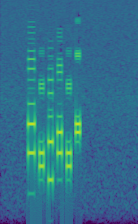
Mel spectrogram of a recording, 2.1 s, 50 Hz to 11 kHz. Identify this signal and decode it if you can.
Multi-frequency trunk signalling (R1, as on North American trunks), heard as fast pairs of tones, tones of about 70 ms. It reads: KP 3493 ST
